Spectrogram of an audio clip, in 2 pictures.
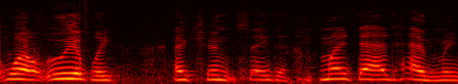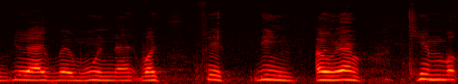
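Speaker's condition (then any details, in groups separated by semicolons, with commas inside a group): Cerebral palsy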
